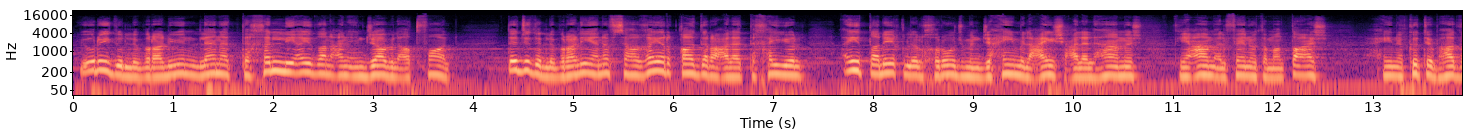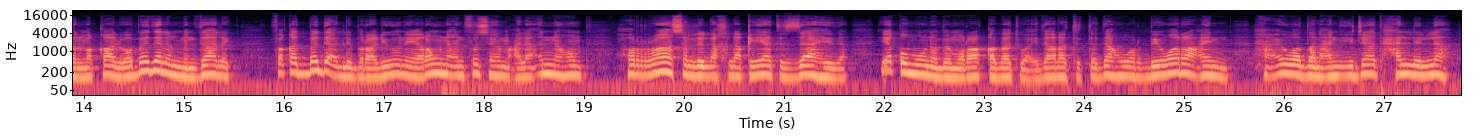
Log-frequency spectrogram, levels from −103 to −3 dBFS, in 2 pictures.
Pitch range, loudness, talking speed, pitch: 145-175 Hz, -21 LUFS, 115 wpm, 155 Hz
